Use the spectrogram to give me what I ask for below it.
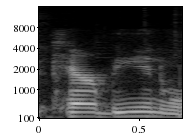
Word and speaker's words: Caribbean: And I just want other podcasters to know that that is how you pronounce it. It is not Caribbean. I've had very famous podcasters, very famous, laugh at people for saying Caribbean.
